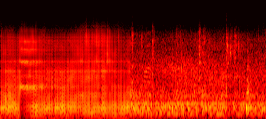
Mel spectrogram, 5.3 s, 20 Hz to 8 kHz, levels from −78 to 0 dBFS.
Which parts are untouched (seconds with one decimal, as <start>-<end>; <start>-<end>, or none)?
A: 2.6-5.3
